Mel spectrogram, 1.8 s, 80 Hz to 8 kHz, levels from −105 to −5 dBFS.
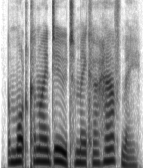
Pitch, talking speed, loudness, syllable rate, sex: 180 Hz, 335 wpm, -16 LUFS, 6.2 syllables/s, female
